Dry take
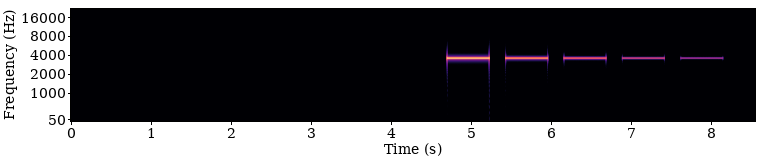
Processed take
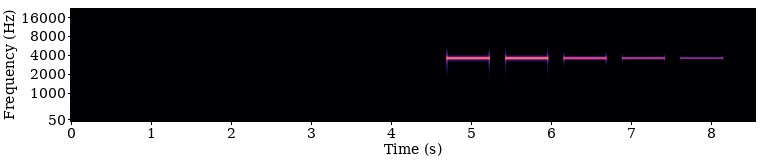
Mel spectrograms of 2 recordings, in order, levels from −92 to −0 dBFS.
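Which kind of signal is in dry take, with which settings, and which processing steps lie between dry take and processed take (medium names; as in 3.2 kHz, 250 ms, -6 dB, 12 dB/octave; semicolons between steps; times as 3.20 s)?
level ladder 3.61 kHz -2.5 dBFS, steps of -10 dB, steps 5, 0.53 s 0.20 s
peak limiter -13 dBFS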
